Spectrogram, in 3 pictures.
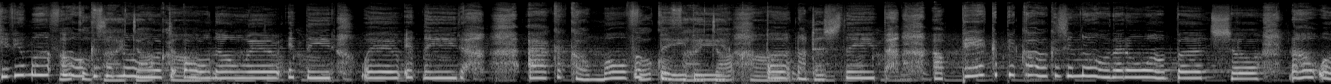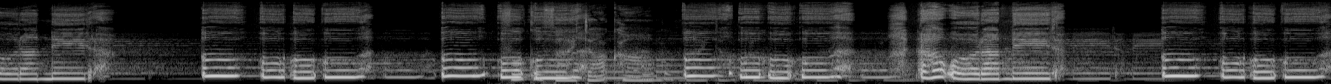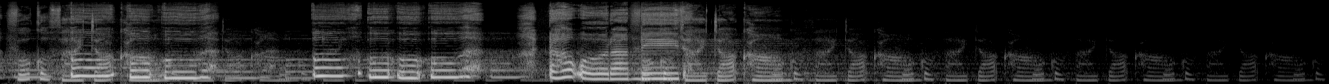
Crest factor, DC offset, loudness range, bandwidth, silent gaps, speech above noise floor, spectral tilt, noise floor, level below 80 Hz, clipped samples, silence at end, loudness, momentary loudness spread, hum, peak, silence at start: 20 dB; under 0.1%; 4 LU; over 20 kHz; none; 33 dB; -4 dB/octave; -56 dBFS; -66 dBFS; under 0.1%; 2.7 s; -22 LUFS; 14 LU; none; -2 dBFS; 0 s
